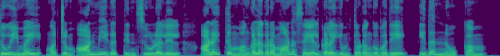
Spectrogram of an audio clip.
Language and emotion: Tamil, neutral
